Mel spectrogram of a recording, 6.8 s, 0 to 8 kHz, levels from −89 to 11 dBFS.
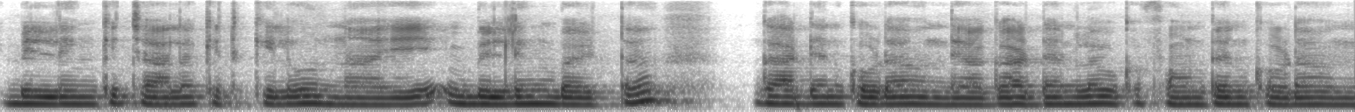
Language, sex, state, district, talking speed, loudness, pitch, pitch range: Telugu, male, Telangana, Mahabubabad, 150 wpm, -14 LUFS, 145 Hz, 140-150 Hz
